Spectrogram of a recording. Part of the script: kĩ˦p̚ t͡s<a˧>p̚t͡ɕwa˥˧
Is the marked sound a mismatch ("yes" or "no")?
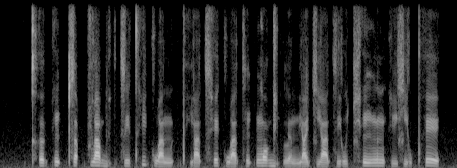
yes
